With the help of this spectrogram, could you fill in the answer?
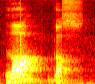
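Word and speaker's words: λόγος: Logos. Ló, L-O-G-O-S, gos. Logos. Então a primeira frase fica en, arque, en, O logos. Por causa do acento aqui, a gente pronuncia mais forte.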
